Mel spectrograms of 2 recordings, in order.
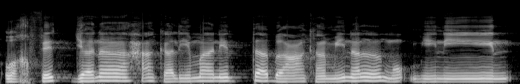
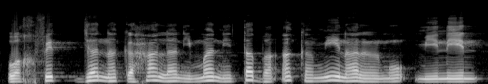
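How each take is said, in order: First: Long and short vowels are kept clearly distinct. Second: Long and short vowels are blurred and unclear. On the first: The speaker calls it right. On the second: The speaker calls it wrong.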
